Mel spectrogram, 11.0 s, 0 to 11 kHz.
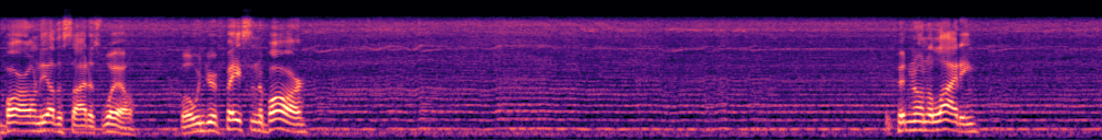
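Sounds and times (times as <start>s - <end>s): drone propellers buzzing: 0.0s - 11.0s.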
